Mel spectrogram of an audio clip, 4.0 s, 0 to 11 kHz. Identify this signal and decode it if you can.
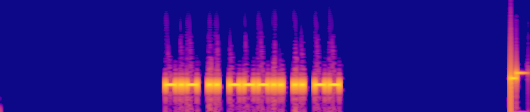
Morse code, heard as a keyed tone, about 42 wpm, 700 Hz. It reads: KI8IM
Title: USA Call Signs - 3x Character Spacing - 45wpm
